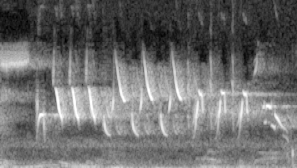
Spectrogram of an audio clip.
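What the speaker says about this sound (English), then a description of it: "The birds are singing." Birds sing outdoors in a Sierra forest setting near Sequoia and Kings Canyon, a quick, bright run of repeated chirping notes, fairly close and clear against a quiet background.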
